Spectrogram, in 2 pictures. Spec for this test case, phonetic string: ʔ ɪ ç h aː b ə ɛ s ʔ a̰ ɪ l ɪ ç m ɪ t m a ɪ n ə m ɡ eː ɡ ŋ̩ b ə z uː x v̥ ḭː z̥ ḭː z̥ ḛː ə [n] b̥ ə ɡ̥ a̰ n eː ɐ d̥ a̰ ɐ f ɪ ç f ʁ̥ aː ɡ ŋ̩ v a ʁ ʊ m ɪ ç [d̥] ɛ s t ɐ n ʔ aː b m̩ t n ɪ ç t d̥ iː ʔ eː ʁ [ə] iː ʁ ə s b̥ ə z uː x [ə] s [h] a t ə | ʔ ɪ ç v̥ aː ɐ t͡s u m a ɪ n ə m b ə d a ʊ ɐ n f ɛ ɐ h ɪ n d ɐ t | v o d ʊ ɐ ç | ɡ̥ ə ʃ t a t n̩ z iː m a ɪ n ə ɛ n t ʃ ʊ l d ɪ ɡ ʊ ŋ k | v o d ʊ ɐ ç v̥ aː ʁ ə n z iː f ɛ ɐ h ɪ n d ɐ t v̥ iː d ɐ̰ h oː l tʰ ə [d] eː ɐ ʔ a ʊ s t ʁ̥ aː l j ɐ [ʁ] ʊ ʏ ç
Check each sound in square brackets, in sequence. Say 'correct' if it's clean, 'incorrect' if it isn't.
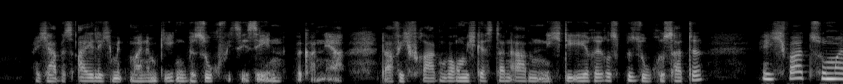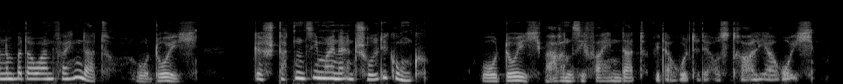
correct, incorrect: ɡ̥, correct, correct, correct, correct, correct

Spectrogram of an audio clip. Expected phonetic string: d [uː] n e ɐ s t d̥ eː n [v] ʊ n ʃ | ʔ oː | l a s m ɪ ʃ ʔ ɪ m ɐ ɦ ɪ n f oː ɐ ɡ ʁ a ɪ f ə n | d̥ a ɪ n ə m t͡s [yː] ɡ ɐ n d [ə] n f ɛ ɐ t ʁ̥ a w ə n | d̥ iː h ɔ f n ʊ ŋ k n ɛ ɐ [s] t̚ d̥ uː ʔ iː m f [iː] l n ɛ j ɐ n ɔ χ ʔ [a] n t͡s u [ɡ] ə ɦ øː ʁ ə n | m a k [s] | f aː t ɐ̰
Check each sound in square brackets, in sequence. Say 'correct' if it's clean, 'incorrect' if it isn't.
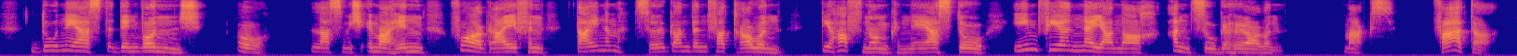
correct, correct, incorrect: øː, correct, correct, correct, correct, correct, correct

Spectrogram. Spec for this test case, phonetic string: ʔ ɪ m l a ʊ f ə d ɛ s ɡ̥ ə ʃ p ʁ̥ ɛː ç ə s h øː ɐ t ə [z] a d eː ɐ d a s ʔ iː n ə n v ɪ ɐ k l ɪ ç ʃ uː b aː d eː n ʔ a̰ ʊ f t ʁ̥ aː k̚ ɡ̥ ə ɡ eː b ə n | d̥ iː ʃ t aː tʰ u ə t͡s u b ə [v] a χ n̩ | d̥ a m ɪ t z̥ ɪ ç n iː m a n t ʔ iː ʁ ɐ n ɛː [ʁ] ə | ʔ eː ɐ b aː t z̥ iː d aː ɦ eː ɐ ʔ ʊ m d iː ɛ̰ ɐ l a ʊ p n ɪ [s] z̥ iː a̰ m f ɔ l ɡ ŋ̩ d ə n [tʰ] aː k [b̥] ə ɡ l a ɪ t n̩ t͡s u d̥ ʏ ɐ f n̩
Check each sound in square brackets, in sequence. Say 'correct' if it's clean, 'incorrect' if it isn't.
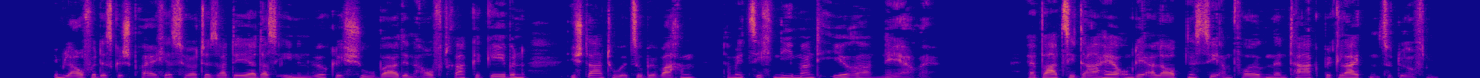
correct, correct, correct, correct, correct, correct

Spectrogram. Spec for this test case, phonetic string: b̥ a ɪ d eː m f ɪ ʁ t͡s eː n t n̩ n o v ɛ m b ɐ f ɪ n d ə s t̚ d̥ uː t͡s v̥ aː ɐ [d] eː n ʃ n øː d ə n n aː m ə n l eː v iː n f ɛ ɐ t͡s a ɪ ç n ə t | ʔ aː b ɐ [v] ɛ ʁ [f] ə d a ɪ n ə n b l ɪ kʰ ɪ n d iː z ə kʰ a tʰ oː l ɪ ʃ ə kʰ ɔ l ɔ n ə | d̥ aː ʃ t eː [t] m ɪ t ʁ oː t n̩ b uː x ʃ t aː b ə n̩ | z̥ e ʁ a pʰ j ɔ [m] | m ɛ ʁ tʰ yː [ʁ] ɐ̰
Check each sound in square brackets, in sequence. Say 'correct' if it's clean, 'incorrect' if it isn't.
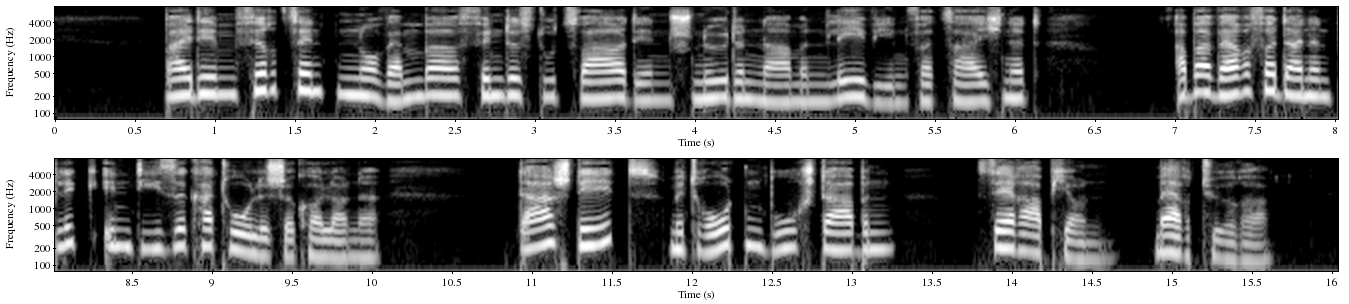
correct, correct, correct, correct, incorrect: n, correct

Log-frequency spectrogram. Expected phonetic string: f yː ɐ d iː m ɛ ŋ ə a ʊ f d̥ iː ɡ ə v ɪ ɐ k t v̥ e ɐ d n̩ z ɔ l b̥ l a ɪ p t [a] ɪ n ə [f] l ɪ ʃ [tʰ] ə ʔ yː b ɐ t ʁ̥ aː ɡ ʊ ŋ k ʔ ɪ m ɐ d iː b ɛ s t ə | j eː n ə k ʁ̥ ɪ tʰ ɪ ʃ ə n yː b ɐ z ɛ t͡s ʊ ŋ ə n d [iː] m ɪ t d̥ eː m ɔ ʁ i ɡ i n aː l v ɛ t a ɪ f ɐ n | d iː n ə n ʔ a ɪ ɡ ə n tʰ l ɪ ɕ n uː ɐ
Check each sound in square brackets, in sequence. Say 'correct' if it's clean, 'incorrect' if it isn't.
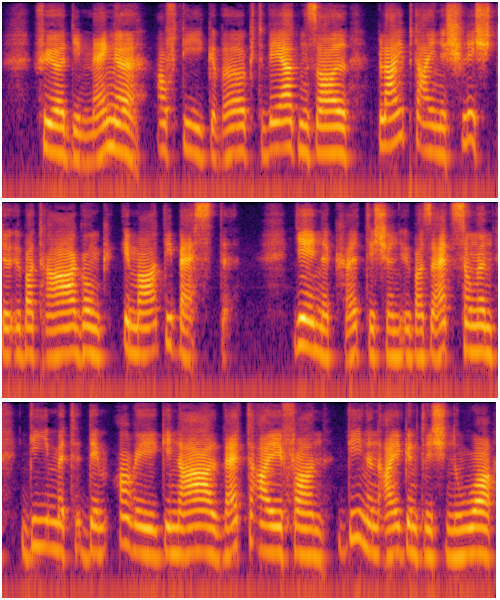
correct, incorrect: ʃ, incorrect: t, correct

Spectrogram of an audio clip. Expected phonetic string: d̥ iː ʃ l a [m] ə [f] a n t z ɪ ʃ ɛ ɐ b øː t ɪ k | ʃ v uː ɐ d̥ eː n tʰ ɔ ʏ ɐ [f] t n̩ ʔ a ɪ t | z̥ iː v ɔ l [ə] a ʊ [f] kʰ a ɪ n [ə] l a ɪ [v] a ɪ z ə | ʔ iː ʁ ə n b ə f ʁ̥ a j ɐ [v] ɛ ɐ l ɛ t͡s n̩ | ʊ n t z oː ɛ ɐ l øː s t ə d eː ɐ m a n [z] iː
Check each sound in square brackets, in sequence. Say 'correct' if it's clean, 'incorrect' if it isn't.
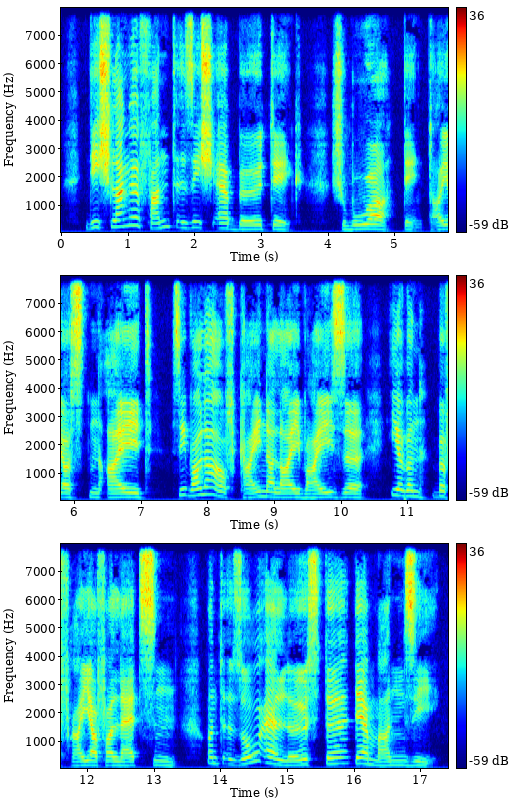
incorrect: ŋ, correct, incorrect: s, correct, correct, incorrect: ɐ, correct, incorrect: f, correct

